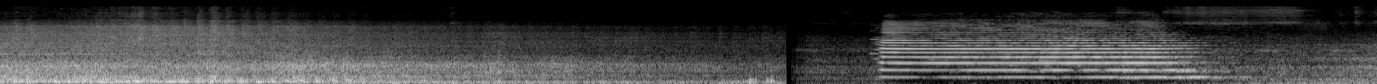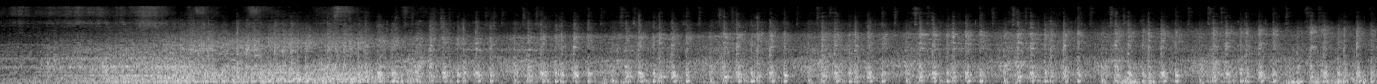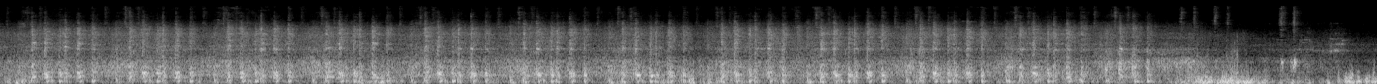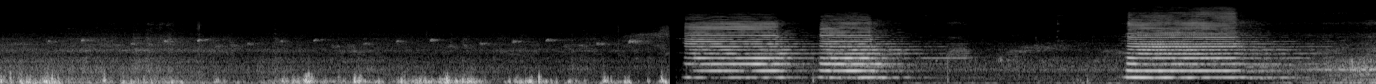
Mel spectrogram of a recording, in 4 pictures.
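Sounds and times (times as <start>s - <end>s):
locomotive horn blast: 8.6s - 12.9s, 48.1s - 50.8s, 52.6s - 54.7s
train wheels clattering over joints: 15.0s - 41.0s.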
